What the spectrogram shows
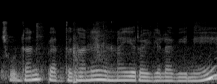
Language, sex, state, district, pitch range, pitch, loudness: Telugu, female, Andhra Pradesh, Anantapur, 175-210 Hz, 190 Hz, -24 LUFS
